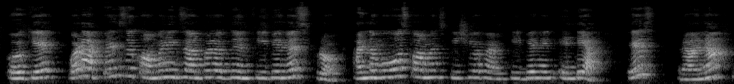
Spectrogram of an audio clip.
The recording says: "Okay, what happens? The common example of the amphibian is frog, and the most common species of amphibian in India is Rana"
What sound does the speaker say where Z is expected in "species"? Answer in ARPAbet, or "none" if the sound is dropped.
none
